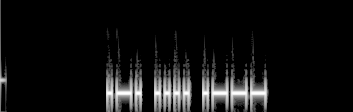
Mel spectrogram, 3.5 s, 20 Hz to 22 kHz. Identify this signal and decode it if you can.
Morse code, heard as a keyed tone, about 25 wpm, 700 Hz. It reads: RHJ
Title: USA Call Sign Postfixes - 3 Letters 25wpm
